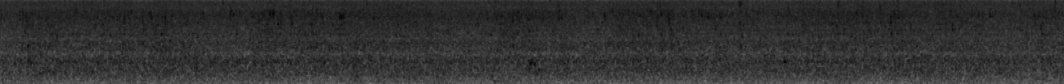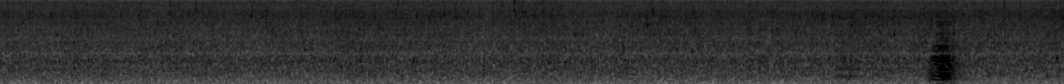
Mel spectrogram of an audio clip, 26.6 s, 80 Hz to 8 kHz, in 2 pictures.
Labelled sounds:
24.9	25.2	croaking sound likely from a nearby submerged object, 0.78 to 1.1 kHz

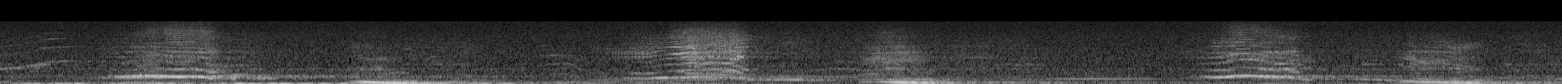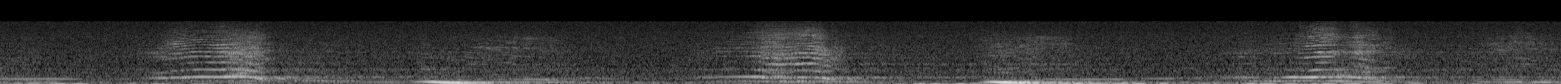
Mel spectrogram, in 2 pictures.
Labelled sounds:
0.0	2.1	humpback whale, 0.80 to 3.3 kHz
3.6	3.9	humpback whale, 1.1 to 1.3 kHz
6.1	7.3	humpback whale, 0.86 to 3.0 kHz
8.3	8.9	humpback whale, 1.0 to 1.3 kHz
10.0	10.2	humpback whale, 0.86 to 0.99 kHz
12.0	13.0	humpback whale, 0.96 to 2.8 kHz
13.9	14.7	humpback whale, 0.96 to 2.3 kHz
17.1	18.1	humpback whale, 0.96 to 4.6 kHz
20.3	20.7	humpback whale, 1.8 to 2.3 kHz
23.0	24.0	humpback whale, 0.90 to 4.3 kHz
25.5	25.8	humpback whale, 1.4 to 1.5 kHz
27.8	29.3	humpback whale, 1.2 to 5.4 kHz

